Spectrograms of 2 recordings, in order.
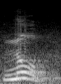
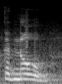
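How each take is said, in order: First: The word starts with an n sound, no k. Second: The word starts with a k sound before n. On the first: The speaker calls it right. "एन ओ बी will be the correct pronunciation" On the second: The speaker calls it wrong. "Not कनोब, वो नहीं होगा"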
